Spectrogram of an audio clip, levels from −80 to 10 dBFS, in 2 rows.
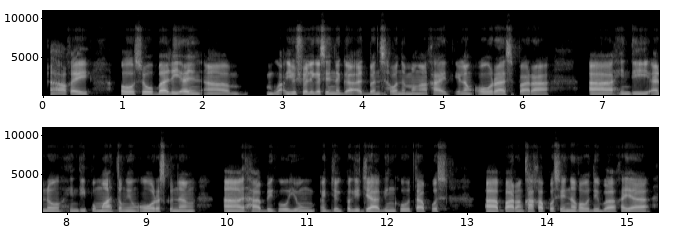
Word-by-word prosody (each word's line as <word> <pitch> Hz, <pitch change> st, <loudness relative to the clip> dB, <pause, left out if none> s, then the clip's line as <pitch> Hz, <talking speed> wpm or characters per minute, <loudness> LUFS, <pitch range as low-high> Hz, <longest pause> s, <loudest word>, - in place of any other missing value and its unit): Ah, 115 Hz, -1 st, 0 dB
okey. 115 Hz, 0 st, +4 dB, 0.4 s
Oh, 145 Hz, 0 st, +3 dB
so 165 Hz, +3 st, 0 dB
bale 170 Hz, +1 st, +4 dB
ayun, 170 Hz, -8 st, +2 dB
um, 115 Hz, +2 st, -1 dB, 0.3 s
ma 125 Hz, +1 st, -4 dB
usually 140 Hz, 0 st, +2 dB
kasi 135 Hz, +3 st, +2 dB
nag-a-advance 120 Hz, -1 st, 0 dB
ako 120 Hz, -, -1 dB
ng 120 Hz, -, -4 dB
mga 115 Hz, -1 st, -2 dB
kahit 115 Hz, -1 st, 0 dB
ilang 115 Hz, 0 st, -2 dB
oras 140 Hz, -2 st, +2 dB
para, 115 Hz, +1 st, +1 dB, 0.5 s
ah, 120 Hz, -1 st, +5 dB
hindi 130 Hz, -1 st, -2 dB
ano, 130 Hz, +1 st, 0 dB
hindi 120 Hz, 0 st, -8 dB
pumatong 125 Hz, 0 st, -1 dB
yung -, -, -9 dB
oras 120 Hz, -1 st, -1 dB
ko 125 Hz, -, -9 dB
ng, 115 Hz, -1 st, -1 dB, 0.4 s
ah, 120 Hz, -1 st, +6 dB
hobby 115 Hz, +6 st, -2 dB
ko, 145 Hz, -2 st, -4 dB
yung 120 Hz, -3 st, -6 dB
nag-jog 120 Hz, +1 st, -6 dB
pagjo-jogging 120 Hz, +4 st, 0 dB
ko, 135 Hz, -1 st, -5 dB
tapos, -, -, -3 dB, 0.5 s
ah, 110 Hz, -1 st, +7 dB
parang 115 Hz, -1 st, +2 dB
kakapusin 120 Hz, 0 st, -1 dB
ako, 145 Hz, -3 st, 0 dB
'di 120 Hz, -4 st, -5 dB
ba? 105 Hz, +1 st, +1 dB
Kaya, 120 Hz, 0 st, +1 dB
120 Hz, 165 wpm, -26 LUFS, 115-135 Hz, 0.5 s, ah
